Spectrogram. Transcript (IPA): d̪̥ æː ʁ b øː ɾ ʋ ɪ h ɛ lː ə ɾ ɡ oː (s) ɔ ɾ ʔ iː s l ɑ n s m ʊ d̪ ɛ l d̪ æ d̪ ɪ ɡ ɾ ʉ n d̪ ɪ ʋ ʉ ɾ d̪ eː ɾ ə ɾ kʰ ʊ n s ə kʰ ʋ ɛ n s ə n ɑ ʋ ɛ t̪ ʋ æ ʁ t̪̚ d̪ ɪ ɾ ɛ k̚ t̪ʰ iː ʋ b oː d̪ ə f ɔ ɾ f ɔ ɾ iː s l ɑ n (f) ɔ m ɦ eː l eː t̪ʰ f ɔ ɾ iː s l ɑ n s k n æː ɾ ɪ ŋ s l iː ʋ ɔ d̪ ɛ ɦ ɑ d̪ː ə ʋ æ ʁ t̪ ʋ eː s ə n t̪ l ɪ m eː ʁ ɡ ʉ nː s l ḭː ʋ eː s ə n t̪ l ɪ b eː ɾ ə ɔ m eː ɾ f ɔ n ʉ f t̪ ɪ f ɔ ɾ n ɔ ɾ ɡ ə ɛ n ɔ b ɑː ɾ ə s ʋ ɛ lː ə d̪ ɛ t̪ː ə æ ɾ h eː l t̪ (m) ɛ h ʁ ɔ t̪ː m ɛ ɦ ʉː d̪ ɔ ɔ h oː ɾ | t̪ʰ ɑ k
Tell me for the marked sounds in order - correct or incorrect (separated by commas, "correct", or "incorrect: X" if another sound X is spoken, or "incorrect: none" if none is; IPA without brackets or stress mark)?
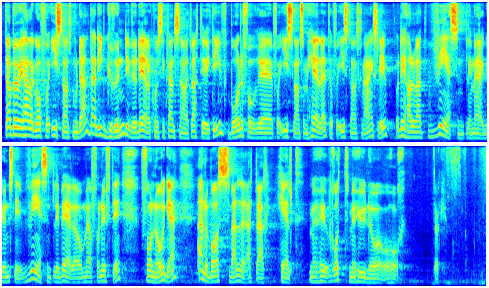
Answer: incorrect: f, incorrect: s, correct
